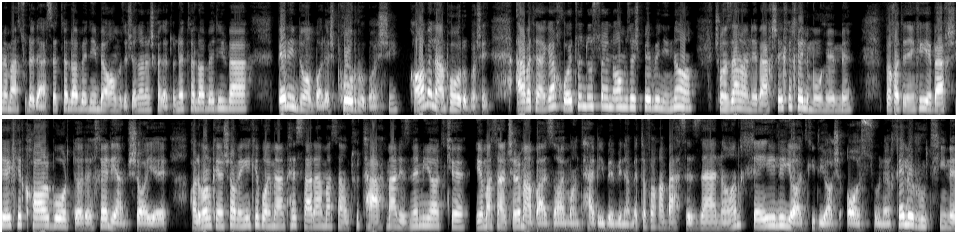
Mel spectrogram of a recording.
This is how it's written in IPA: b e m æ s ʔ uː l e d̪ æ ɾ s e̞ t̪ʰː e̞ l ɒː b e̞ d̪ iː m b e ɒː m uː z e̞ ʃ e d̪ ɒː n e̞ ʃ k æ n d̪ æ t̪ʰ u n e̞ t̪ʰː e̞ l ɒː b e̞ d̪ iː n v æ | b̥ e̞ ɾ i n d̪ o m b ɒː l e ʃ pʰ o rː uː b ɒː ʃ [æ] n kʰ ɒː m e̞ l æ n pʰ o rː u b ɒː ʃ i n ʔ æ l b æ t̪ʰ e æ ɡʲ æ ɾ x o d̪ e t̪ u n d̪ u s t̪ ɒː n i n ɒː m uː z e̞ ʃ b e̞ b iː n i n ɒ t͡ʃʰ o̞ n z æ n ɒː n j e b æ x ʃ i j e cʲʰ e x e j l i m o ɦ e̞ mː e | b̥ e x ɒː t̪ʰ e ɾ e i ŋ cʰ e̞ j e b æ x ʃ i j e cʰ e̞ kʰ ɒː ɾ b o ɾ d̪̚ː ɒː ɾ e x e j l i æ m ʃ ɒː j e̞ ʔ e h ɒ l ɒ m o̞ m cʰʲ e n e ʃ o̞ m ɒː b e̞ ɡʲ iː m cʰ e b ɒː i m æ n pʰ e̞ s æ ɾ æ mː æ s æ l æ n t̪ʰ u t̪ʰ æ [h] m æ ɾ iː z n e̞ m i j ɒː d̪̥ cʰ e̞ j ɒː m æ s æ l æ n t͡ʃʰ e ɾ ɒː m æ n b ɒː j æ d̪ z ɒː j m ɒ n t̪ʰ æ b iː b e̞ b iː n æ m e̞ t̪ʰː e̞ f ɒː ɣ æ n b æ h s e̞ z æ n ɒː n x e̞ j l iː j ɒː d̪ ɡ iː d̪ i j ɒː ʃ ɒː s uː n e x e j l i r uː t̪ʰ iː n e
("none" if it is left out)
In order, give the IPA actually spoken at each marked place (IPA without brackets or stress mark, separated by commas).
i, h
